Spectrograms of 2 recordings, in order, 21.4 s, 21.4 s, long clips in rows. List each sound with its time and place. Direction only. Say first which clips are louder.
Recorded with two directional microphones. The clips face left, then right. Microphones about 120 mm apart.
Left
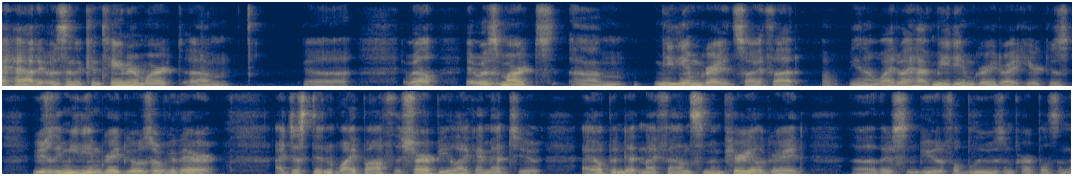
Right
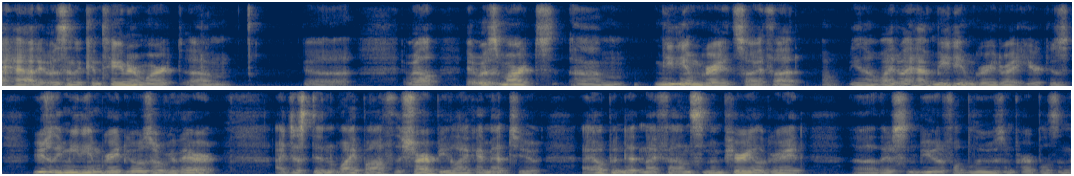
0.0 s speech: left 6 dB; 35° left (ahead or behind)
